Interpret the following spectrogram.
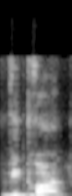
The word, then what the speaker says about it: विद्वान: रहे हैं विद्वान का तो यहां पर विद विद विद्वा विद्वा यानी व का उच्चारण जो हो रहा है लंबे समय तक हो रहा है इससे ये साबित होता है कि ये जो हमारा व है वो पूरा है अब इसको हम अलग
